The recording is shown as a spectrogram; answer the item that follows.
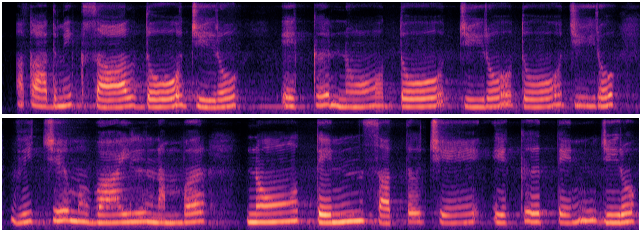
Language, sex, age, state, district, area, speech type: Punjabi, female, 30-45, Punjab, Fazilka, rural, read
